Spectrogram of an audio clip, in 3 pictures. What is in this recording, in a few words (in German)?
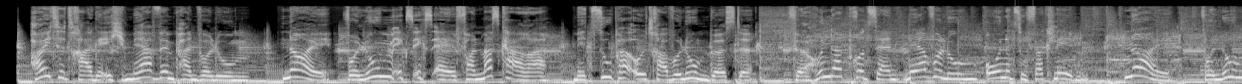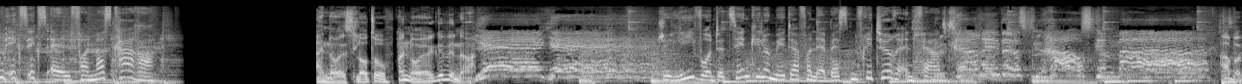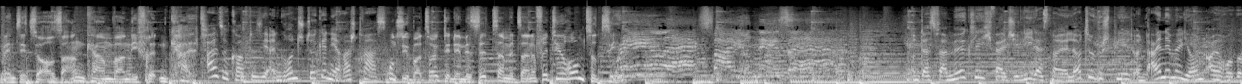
Werbung Game VoiceOver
